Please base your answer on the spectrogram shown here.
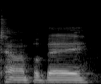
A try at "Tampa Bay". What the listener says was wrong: It almost sounded like you said Tampa Bay, like Tom. It almost sounded like you said Tampa though, like you were putting Tom's name in there. It's like you're putting Tom's name in there.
